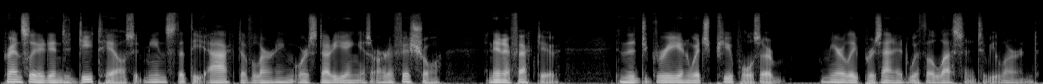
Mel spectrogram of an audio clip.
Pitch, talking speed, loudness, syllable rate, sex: 90 Hz, 180 wpm, -22 LUFS, 5.9 syllables/s, male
